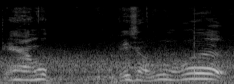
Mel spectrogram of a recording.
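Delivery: high, slow stunned double take; stunned disbelief. Retold or imitated. To his long-lost brother, stunned and high. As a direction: mouth agape, can't believe it's him. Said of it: "I'm looking at him like".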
